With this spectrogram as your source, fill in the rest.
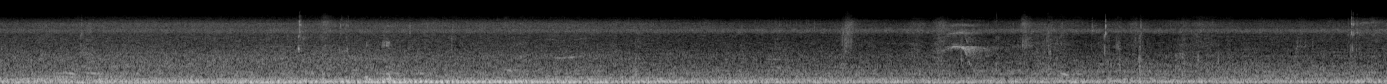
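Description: A monkey chews on a fruit up close.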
